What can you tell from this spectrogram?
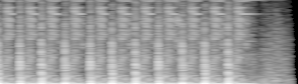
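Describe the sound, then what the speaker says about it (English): Rapid automatic gunfire in the Fortnite video game, a loud close burst of about a dozen evenly spaced shots in quick rhythm that stops abruptly. "shooting, keep shooting, keep shooting."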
